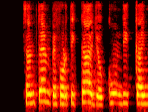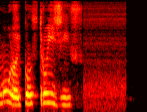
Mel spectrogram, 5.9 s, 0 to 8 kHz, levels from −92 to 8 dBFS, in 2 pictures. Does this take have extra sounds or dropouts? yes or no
no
